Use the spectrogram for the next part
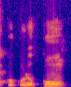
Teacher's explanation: वो पहले जो बोलता है वह ह्रस्व होता है बाद में जो बोलता है वो दीर्घ होता है और जो लास्ट में बोलता है वह पुलुत होता है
